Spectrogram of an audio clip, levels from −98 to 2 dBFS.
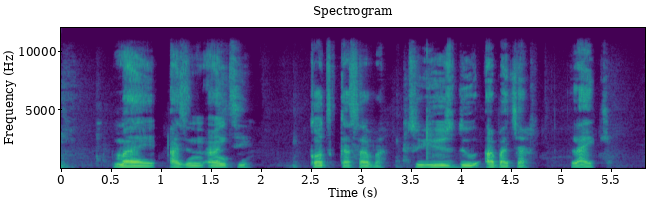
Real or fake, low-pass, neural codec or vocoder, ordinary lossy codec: real; 10.8 kHz; none; none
